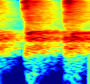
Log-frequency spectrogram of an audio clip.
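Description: Students in a classroom clap in unison as a patterned-clap ice breaker, two crisp, loud group claps less than half a second apart with a short room echo.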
